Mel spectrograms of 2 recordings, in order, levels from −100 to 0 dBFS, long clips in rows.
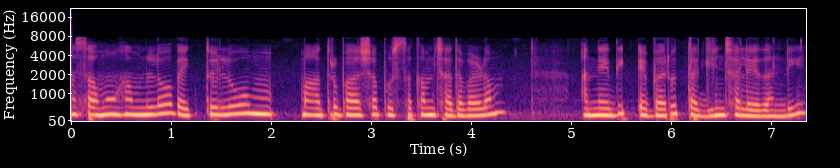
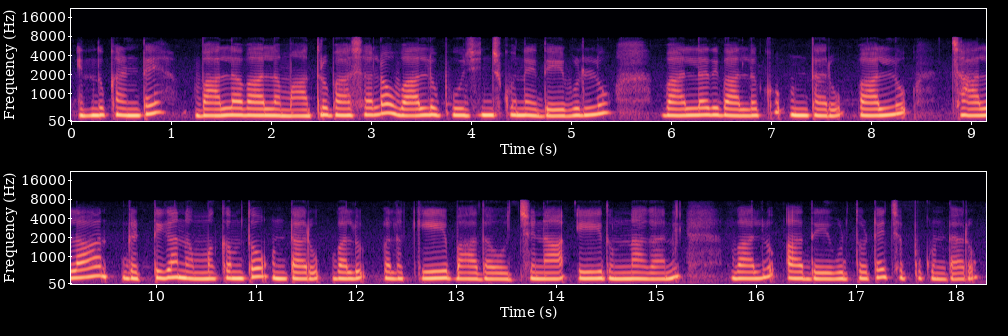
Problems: none marked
